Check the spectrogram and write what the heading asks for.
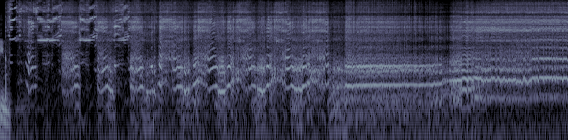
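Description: Copper pressed against a block of dry ice, screaming: a high, wavering squeal that settles into held steady tones in the second half, with a shift in pitch near the end. The warm metal makes the frozen carbon dioxide sublimate faster where they touch.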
